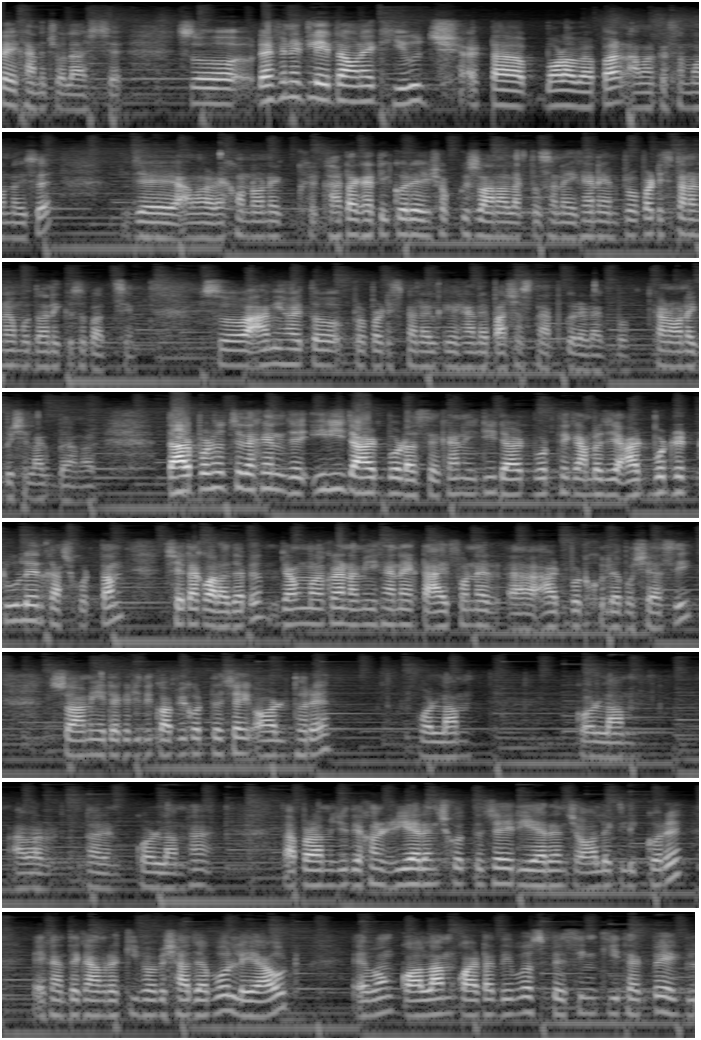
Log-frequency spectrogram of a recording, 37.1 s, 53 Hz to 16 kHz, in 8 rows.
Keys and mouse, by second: 11.1 click, 16.2 click, 22.3 space, 22.6 click, 24.6 alt+click, 26.3 alt+click, 27.5 alt+click, 31.5 alt+click.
